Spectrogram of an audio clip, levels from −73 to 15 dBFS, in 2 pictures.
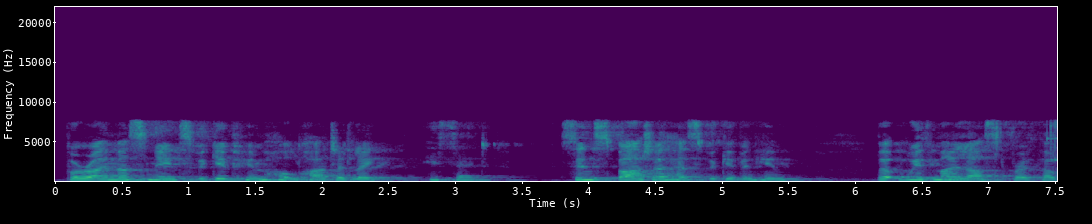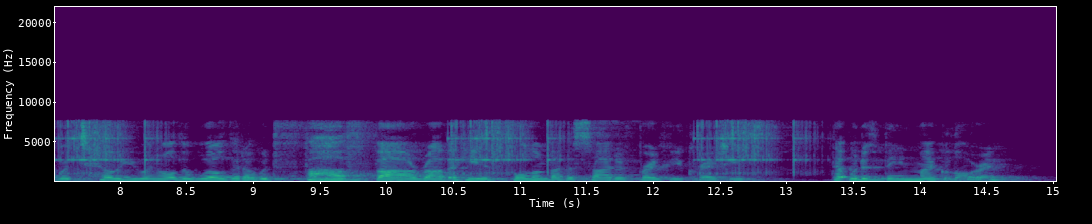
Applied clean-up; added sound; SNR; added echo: none; Coin (dropping) / Glass; 9 dB; reverberation time 1.0 s.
